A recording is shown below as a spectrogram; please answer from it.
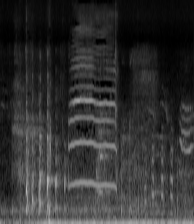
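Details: Kittens playing: a few knocks and scuffles, then one drawn-out level meow lasting under a second, followed by quieter fragments over a low hum.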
